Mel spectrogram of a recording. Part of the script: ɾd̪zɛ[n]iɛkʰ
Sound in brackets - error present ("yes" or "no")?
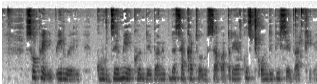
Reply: yes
